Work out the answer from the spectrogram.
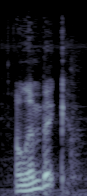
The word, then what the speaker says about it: alembic: Alembic, I believe, is the proper pronunciation for that.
